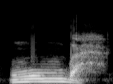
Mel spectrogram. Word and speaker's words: ngumbah: Ketika diberikan imbuhan ng eng ng dibacanya ngumbah k-nya hilang.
